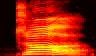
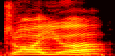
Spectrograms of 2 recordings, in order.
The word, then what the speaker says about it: draw: Draw. It's not drawer, it's draw. R is silent at the end.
